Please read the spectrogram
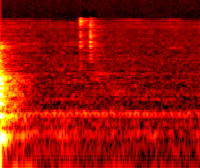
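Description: A computer mouse button clicked, a quick faint double click under a second in, against near-silent room tone.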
